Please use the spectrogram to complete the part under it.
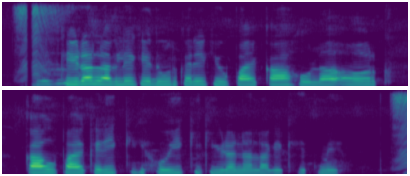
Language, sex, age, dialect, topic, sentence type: Bhojpuri, female, 18-24, Western, agriculture, question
